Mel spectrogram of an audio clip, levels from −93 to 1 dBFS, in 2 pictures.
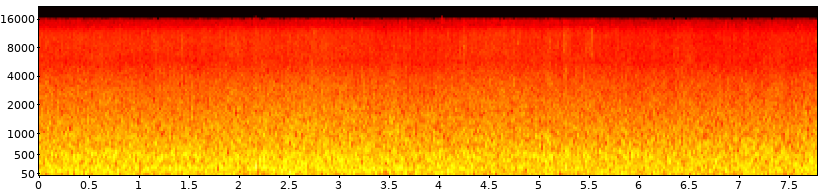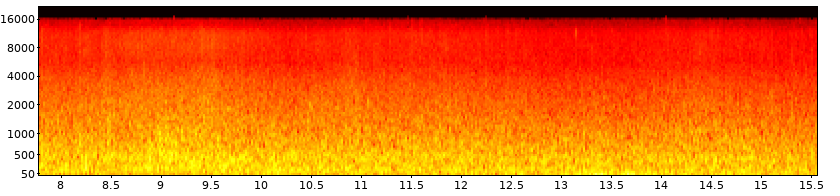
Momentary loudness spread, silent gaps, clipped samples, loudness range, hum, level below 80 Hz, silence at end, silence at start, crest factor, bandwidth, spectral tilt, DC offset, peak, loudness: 4 LU; none; under 0.1%; 3 LU; none; -32 dBFS; 0 s; 0 s; 14 dB; 16 kHz; -4.5 dB/octave; under 0.1%; -6 dBFS; -21 LUFS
